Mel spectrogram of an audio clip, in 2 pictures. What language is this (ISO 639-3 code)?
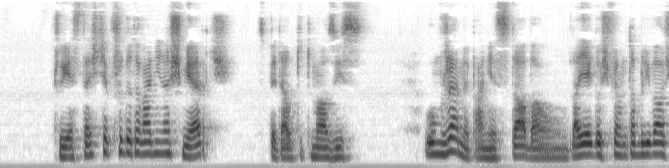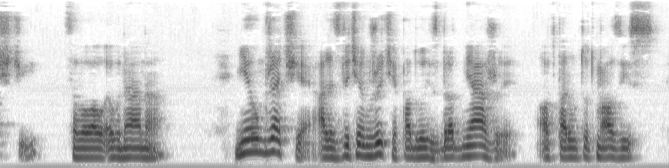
pol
